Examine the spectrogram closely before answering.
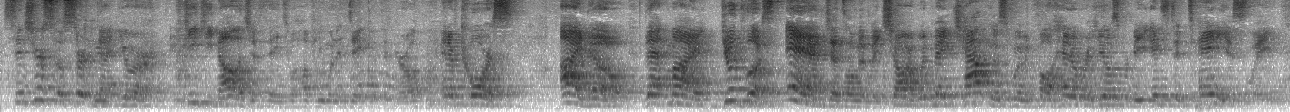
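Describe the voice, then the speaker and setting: Man playing a cocky bachelor, very lively delivery. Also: sits high, moderate pace, heavily acted. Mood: challenging, cocky. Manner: smug, smooth-talking, showy. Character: cocky, teasing bachelor who fancies himself a charming gentleman. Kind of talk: live amateur stage comedy acting. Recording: echoey theater from far off, noisy.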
